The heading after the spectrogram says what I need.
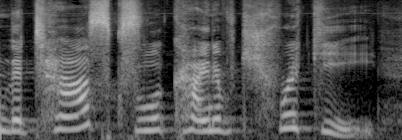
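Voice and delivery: usual speaking voice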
